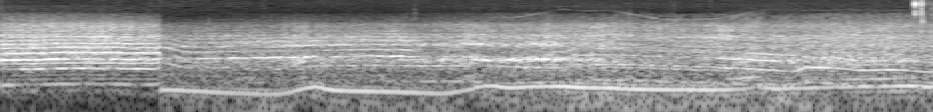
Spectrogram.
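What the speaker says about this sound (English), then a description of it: "Hearing that little bit of turbo, or whatever it is," A racing car engine in the video game Assetto Corsa drones steadily up close, its pitch rising and dipping with a whistling turbo edge, continuous and loud with no voices.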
